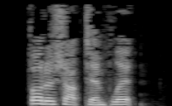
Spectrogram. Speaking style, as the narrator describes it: the praying mantis said in a bored tone that indicated the question was not a new one

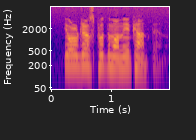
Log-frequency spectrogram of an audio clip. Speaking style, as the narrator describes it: He kept his voice as matter-of-fact as he could

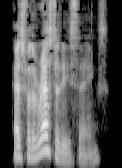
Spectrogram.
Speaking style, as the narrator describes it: he laughed

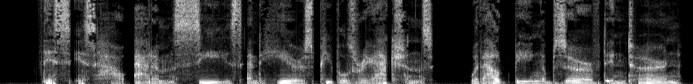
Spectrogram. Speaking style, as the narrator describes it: whispered James

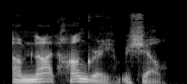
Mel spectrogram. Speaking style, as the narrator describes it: he said firmly

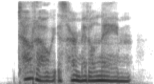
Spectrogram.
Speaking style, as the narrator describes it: she whispered

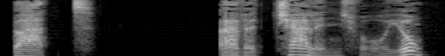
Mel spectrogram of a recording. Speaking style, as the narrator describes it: to say softly

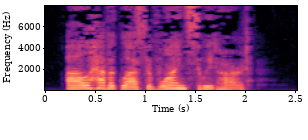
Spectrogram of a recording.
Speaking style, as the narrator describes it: Daphne said

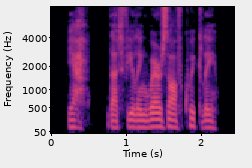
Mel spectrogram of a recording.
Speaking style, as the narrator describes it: Mallory muttered

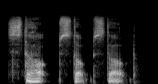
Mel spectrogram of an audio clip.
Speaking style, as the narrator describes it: told her gently

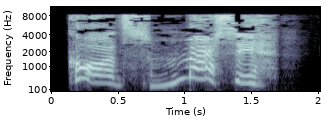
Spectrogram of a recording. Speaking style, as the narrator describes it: She said between pants

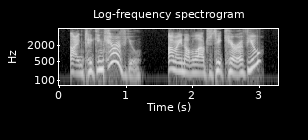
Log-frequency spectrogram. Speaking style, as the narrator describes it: Mai snapped at her

